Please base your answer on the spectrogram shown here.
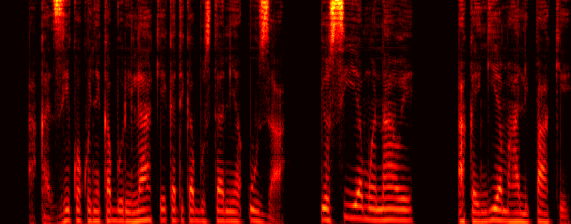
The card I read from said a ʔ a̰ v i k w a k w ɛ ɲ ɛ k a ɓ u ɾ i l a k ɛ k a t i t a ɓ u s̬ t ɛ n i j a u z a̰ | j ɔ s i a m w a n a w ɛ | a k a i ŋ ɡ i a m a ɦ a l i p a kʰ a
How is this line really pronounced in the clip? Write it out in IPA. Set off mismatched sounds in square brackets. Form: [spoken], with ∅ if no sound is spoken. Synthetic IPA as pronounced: a [k] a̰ [z] i k w a k w ɛ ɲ ɛ k a ɓ u ɾ i l a k ɛ k a t i [k] a ɓ u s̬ t [a] n i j a u z a̰ | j ɔ s i a m w a n a w ɛ | a k a i ŋ ɡ i a m a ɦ a l i p a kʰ [ɛ]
